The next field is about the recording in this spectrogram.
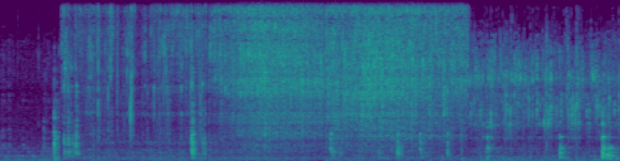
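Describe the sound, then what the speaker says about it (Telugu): Mustard seeds, cumin and two chillies crackle and pop in hot oil, the sizzle swelling into a loud, hissing burst midway before settling, with a few sharp clinks of stirring. "పోపేసేసుకొని ఆవాలు జీలకర్ర రెండు మిరపకాయలు"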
